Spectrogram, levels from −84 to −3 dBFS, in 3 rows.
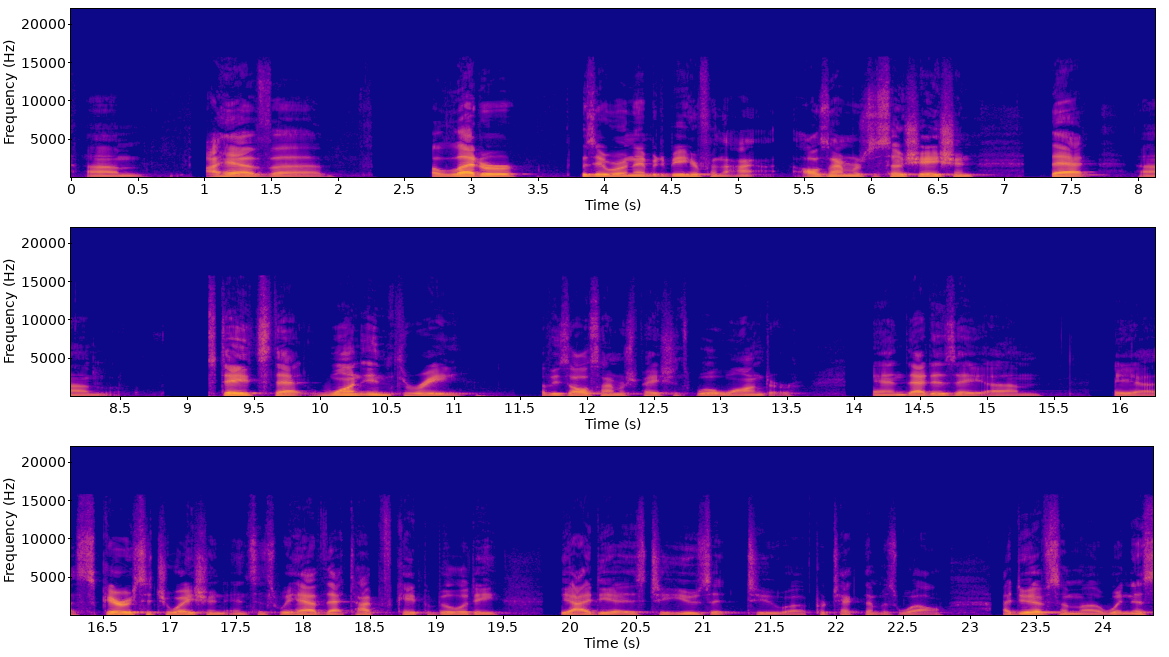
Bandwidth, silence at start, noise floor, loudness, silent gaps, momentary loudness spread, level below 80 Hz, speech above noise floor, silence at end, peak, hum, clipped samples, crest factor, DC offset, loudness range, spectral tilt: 16 kHz; 0.15 s; -71 dBFS; -31 LUFS; none; 15 LU; -64 dBFS; 41 dB; 0 s; -8 dBFS; none; under 0.1%; 24 dB; under 0.1%; 7 LU; -5.5 dB/octave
